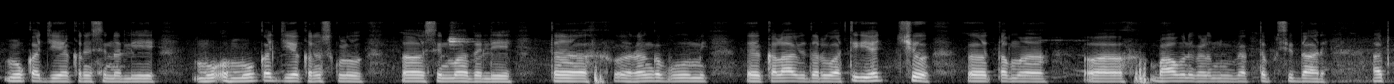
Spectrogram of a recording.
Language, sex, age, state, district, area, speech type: Kannada, male, 45-60, Karnataka, Koppal, rural, spontaneous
